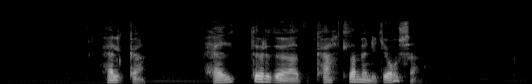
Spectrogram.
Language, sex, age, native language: Icelandic, male, 70-79, Icelandic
